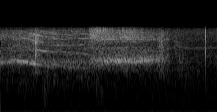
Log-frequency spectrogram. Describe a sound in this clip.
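A toy robot plays warbling electronic sounds.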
